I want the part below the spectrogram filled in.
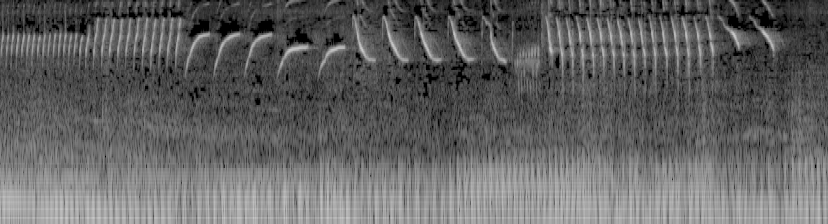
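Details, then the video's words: Courting canary song used as a lure for other canaries: a bright buzzing trill, a row of curved swooping whistles, then a long, fast, rolling trill that fades on a slur. "Kenari Gacor Panjang MERAYU BETINA Cocok Buat Pancingan Semua Jenis Kenari Biar Ikut GACOR NGEROLL"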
